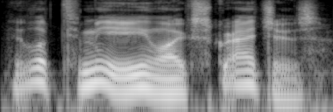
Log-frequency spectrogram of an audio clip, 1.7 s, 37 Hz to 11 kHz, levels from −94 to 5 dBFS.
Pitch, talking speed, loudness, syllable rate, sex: 120 Hz, 215 wpm, -15 LUFS, 4.6 syllables/s, male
